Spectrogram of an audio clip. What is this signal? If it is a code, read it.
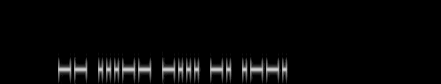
Morse code, heard as a keyed tone, about 30 wpm, 700 Hz. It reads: M3BNP
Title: DXCC-100 Call Signs - 5 Characters - Repeated 3x - 30wpm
